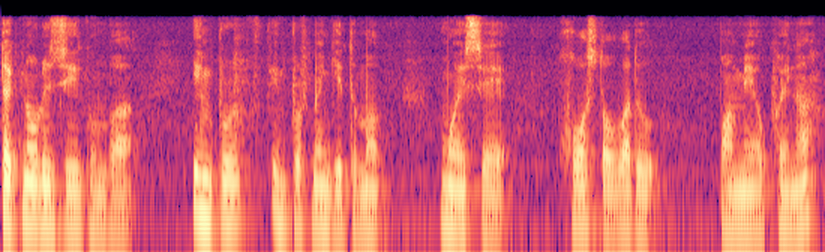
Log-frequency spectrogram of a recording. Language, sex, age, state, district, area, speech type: Manipuri, male, 18-30, Manipur, Senapati, rural, spontaneous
